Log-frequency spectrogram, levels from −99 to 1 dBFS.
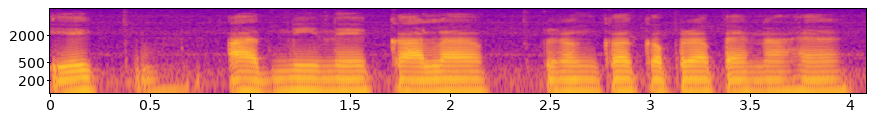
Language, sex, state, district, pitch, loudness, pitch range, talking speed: Hindi, male, Assam, Kamrup Metropolitan, 110 Hz, -16 LUFS, 105-110 Hz, 130 wpm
